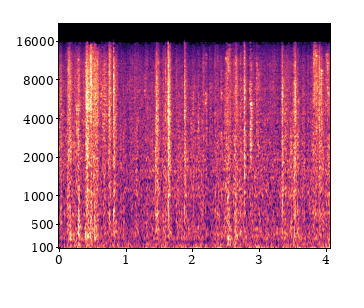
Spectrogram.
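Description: Cab noise of a motorhome driving slowly along a narrow lane: a steady low engine and road rumble, with irregular clicks and rattles scattered throughout.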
